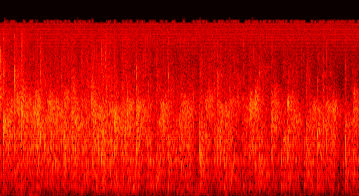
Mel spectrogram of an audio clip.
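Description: Studio audience applauding at a steady level, a dense patter of many hands clapping.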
